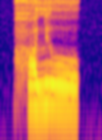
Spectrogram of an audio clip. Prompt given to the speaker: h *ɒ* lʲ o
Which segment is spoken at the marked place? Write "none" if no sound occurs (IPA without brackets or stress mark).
ɒ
